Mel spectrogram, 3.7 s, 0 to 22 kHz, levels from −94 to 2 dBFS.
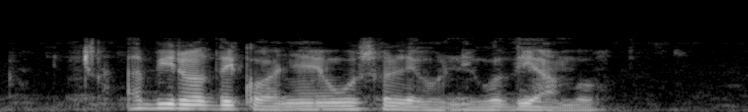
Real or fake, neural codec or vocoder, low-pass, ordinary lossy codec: fake; vocoder, 22.05 kHz, 80 mel bands, WaveNeXt; 5.4 kHz; MP3, 48 kbps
